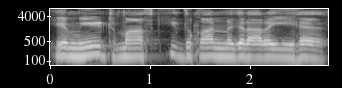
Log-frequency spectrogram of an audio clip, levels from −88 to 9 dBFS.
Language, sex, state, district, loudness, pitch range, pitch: Hindi, male, Uttar Pradesh, Budaun, -15 LUFS, 140-155 Hz, 150 Hz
